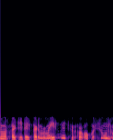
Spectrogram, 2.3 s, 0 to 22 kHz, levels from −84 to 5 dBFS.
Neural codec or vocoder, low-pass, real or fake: autoencoder, 44.1 kHz, a latent of 192 numbers a frame, MeloTTS; 3.6 kHz; fake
